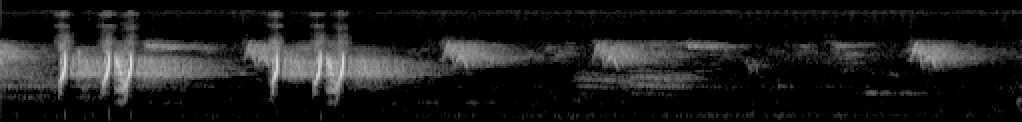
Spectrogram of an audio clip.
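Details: Two sharp triple-syllable quail phrases sound at night, followed by quieter, buzzy chirps in the background.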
